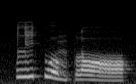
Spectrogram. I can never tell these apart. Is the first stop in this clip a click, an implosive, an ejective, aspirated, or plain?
plain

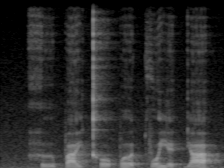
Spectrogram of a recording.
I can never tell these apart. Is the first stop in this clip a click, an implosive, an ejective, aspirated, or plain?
plain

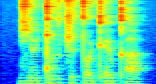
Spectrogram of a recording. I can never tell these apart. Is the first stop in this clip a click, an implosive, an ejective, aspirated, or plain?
click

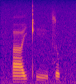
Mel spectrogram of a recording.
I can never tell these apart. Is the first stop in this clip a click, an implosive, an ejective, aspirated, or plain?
aspirated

